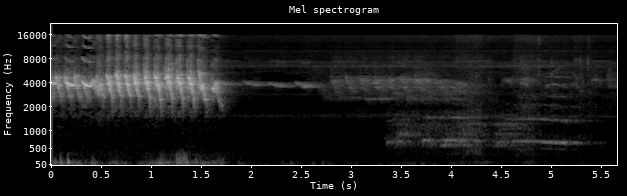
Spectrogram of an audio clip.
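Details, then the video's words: A brownish lined seedeater delivers a loud rapid buzzy trill with low thumping noise beneath, which stops suddenly; softer high notes and a lower whistled phrase follow in the quiet afterward. "BIGODINHO PARDINHO DANDO UM EXCELENTE CANTO!"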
